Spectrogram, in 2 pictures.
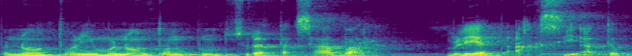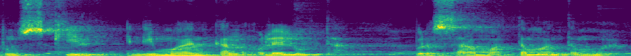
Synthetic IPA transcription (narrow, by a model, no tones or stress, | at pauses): pənɔnt̪ɔnjaŋmənɔnt̪ɔnpunsudaht̪aksabar | məliɦat̪a̰ksiʔa̰t̪awpunskiljaŋdimainkano̰lɛhlut̪a | bərsamat̪əmant̪əman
